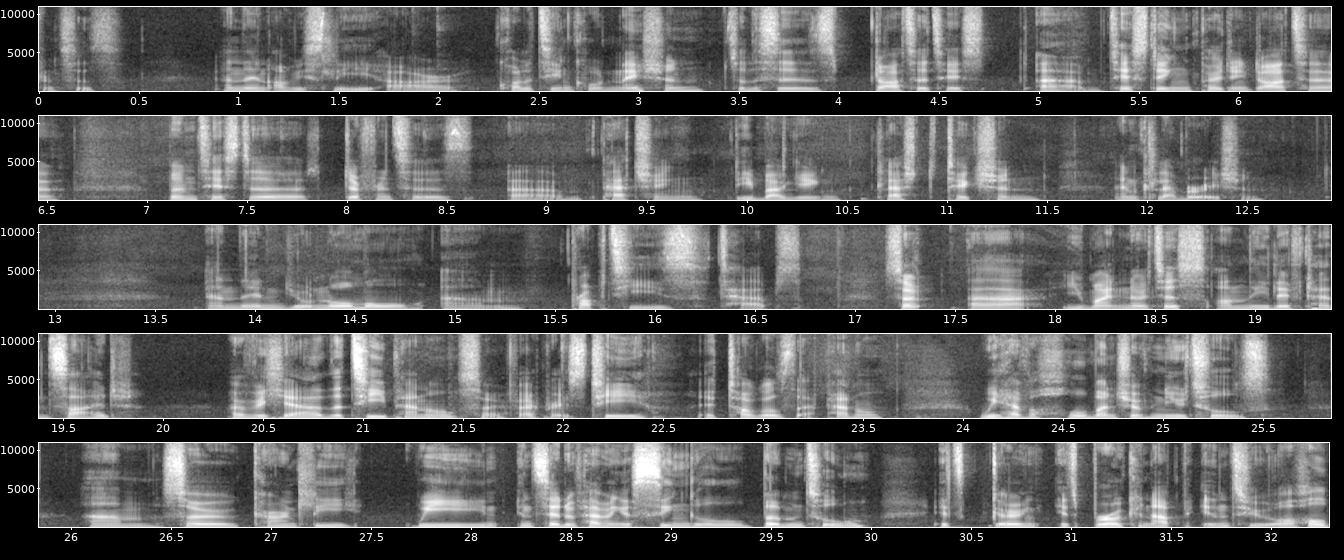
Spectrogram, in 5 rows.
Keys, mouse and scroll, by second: 1.8 click, 7.5 click, 8.2 drag, 13.9 click, 17.4 click, 21.8 t, 22.2 t.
